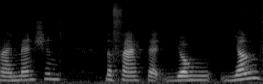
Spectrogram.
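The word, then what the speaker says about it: Yonge: mentioned the fact that Young Street keeps getting mispronounced in the book as Young Street, which is like nails on a chalkboard to me.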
